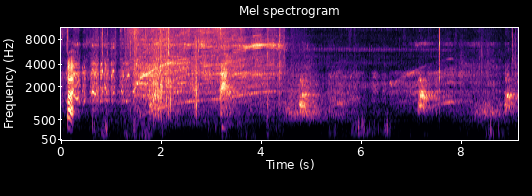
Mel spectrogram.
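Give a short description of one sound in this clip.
A toy remote-control car whirs as it speeds along the road.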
